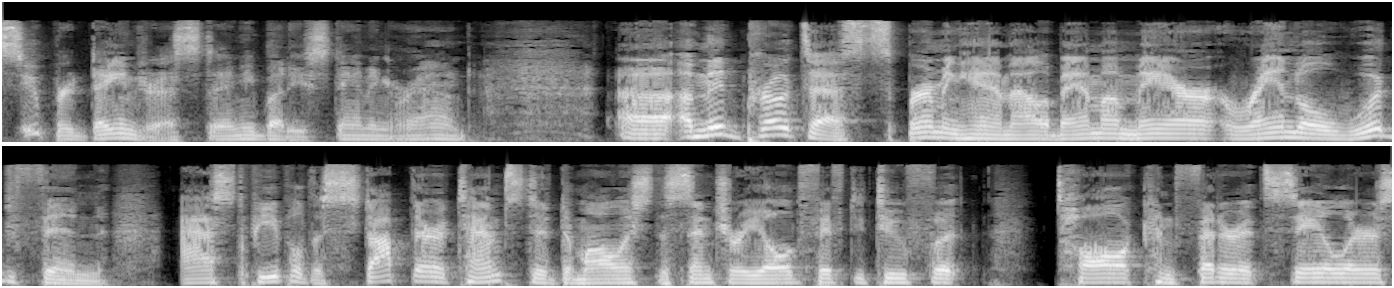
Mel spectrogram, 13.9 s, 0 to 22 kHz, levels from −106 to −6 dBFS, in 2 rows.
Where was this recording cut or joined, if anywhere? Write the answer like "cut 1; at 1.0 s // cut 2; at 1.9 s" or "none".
none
